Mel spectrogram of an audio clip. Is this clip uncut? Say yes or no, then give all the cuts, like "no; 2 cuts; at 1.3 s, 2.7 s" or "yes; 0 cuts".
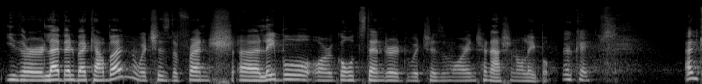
no; 1 cut; at 5.6 s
